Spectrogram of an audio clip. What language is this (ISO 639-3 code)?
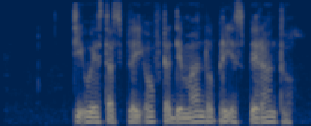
epo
